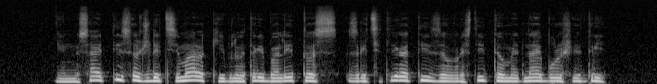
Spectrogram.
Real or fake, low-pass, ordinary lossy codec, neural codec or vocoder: real; none; none; none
